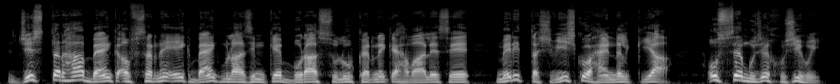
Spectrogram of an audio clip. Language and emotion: Urdu, happy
